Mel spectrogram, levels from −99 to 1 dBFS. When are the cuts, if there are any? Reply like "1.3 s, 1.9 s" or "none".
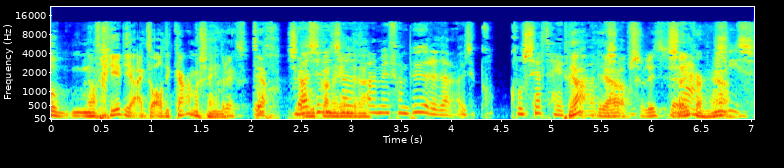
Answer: none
